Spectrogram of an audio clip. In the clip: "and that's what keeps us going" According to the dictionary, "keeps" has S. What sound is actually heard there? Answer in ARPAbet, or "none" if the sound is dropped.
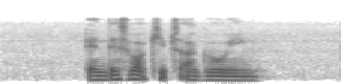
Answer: S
